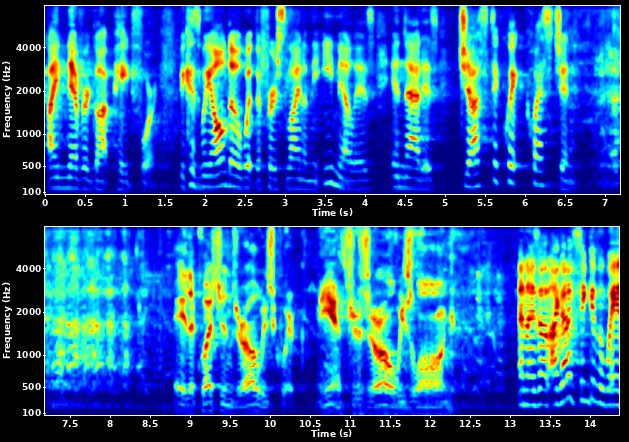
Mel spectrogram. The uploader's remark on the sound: Live Broadcast at the The IPBC IGNITE Conference.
